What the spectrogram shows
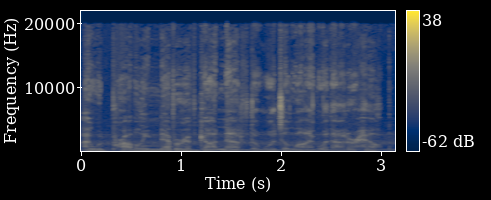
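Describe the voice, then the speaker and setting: A man's voice: fairly low pitch, fast talker, close to an everyday voice. An actor voicing a troubled male writer who narrates in a subdued, reflective way, with some music behind. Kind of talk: game narration.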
